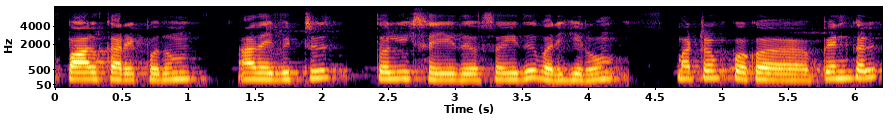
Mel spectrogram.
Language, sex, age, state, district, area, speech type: Tamil, female, 45-60, Tamil Nadu, Krishnagiri, rural, spontaneous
